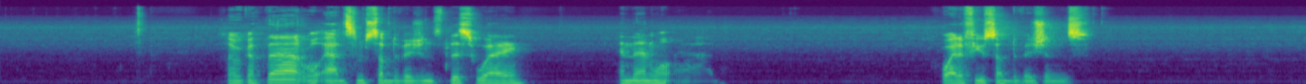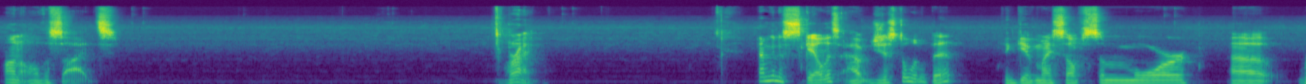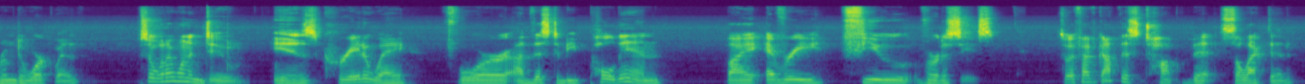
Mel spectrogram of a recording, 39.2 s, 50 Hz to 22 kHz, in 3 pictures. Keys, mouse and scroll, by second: 0.1 g, 2.1 ctrl+r, 5.7 ctrl+r, 8.1 ctrl+r, 11.6 ctrl+r, 15.7 ctrl+r, 17.1 Tab, 18.2-19.7 shift+middle drag, 19.7 a, 21.0 s, 23.8 s, 37.7-39.1 shift+middle drag.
